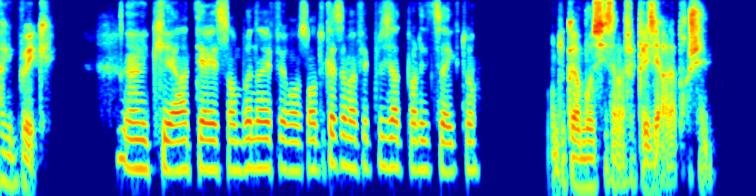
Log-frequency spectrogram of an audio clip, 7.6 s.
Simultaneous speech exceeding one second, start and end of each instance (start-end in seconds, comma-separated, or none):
none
